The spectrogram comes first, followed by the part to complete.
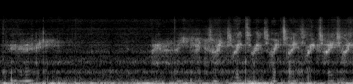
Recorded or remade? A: remade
